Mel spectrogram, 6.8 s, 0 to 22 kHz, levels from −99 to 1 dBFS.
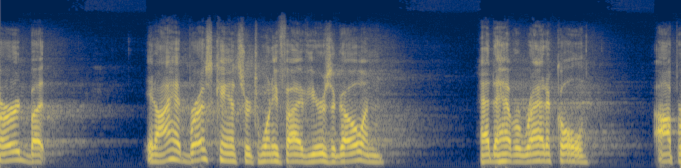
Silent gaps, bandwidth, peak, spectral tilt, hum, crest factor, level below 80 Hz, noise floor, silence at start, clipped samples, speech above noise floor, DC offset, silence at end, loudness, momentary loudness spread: none; 12 kHz; 0 dBFS; -4.5 dB/octave; none; 12 dB; -60 dBFS; -62 dBFS; 0 s; under 0.1%; 51 dB; under 0.1%; 0 s; -12 LUFS; 8 LU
